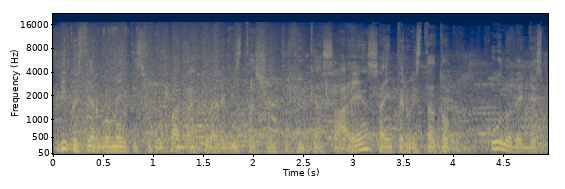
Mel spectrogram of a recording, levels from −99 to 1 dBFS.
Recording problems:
murmuring crowd; loud; throughout; 3 dB below the speech

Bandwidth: 17 kHz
